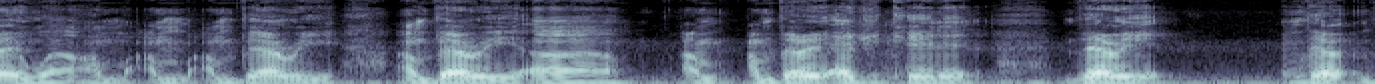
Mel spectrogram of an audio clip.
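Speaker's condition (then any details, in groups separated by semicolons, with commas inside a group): Cerebral palsy; talks very well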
